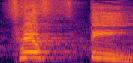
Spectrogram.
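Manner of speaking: Fifty with the first syllable stressed; stress on FIF. Shown as a demonstration. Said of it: "double syllable है ना".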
